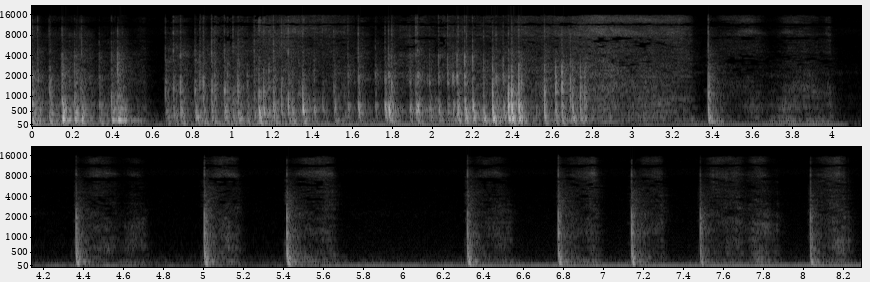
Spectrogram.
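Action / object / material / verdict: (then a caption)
tap / cardboard shoebox lid / cardboard / none. Hands handle the edges of a closed marble-print cardboard shoebox lid, making dense rubbing and scratching for about three seconds. A long-nailed fingertip then taps and scratches the printed cardboard top, giving about ten short, dry, separated taps with quick scratches between them.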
